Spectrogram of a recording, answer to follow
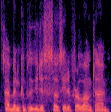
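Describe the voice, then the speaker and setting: This livestream host, a man in his twenties, has a low, steady voice and talks fast over some background noise. His chat with viewers wanders in a mystical direction, full of restarts and quick chuckles.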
